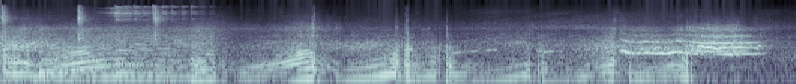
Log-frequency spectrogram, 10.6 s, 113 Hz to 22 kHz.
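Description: BMW M4 doing donuts, its twin-turbo straight-six revving up in rising sweeps about once a second and dropping back between them. Near the end the spinning rear tyres squeal loudly in a wavering howl.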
